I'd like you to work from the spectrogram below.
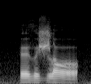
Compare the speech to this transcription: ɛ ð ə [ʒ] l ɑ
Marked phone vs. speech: correct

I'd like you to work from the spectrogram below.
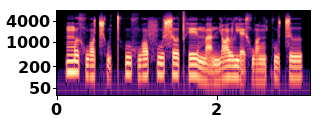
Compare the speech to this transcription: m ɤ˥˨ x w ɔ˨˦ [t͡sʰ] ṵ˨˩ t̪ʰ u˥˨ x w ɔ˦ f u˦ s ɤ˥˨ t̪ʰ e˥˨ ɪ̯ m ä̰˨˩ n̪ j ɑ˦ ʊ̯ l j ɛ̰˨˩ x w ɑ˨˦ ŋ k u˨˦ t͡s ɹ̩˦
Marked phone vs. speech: correct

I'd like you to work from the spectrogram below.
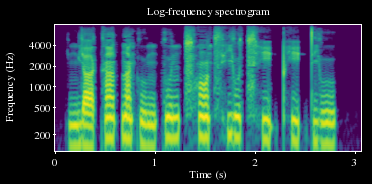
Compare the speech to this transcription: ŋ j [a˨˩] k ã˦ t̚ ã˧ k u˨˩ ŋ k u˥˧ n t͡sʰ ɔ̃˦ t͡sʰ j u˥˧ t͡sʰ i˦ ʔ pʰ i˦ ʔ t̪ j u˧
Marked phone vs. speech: correct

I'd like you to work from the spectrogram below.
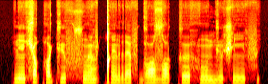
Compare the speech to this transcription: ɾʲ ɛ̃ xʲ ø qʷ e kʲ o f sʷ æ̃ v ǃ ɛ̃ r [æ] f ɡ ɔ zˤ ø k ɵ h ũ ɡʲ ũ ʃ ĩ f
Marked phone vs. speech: correct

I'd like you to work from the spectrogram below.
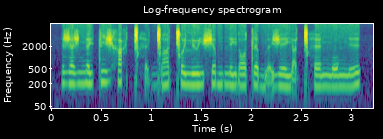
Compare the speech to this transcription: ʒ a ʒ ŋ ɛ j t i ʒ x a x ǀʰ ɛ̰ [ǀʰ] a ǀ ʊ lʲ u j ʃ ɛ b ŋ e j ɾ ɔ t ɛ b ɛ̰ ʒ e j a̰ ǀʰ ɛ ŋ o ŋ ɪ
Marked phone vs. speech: incorrect: ɡ͡ǀ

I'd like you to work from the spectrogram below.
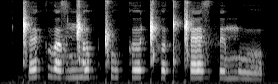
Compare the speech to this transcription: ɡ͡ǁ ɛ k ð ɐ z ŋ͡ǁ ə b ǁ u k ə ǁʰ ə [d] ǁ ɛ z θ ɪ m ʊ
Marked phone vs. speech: incorrect: t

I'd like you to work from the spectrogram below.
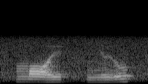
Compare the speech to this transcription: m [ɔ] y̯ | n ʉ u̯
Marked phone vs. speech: correct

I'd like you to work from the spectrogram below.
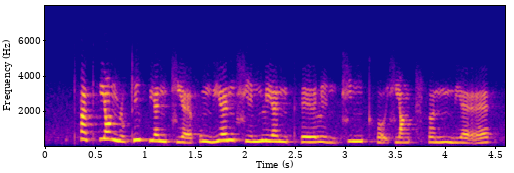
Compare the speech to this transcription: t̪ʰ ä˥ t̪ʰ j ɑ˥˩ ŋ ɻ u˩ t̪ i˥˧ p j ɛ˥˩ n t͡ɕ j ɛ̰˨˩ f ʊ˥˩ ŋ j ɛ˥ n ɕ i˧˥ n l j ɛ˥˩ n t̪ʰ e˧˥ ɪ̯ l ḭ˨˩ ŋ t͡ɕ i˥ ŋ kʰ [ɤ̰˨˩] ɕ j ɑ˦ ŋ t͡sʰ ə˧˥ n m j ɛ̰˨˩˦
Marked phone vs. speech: correct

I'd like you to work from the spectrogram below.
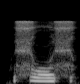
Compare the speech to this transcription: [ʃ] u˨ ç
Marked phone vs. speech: incorrect: ç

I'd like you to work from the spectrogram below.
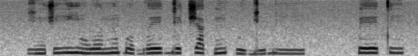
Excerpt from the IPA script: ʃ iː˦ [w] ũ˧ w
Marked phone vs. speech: incorrect: j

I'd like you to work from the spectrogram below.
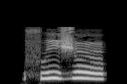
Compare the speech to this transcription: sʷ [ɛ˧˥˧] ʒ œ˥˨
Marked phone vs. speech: incorrect: e˧˥˧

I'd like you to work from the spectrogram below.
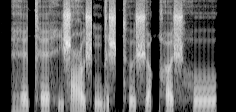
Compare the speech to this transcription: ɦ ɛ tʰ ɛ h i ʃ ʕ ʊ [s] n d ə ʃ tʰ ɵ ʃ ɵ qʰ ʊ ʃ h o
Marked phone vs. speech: incorrect: ʃ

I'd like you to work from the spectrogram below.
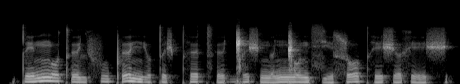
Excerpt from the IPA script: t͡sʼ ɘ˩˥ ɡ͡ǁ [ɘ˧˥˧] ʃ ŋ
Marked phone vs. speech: correct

